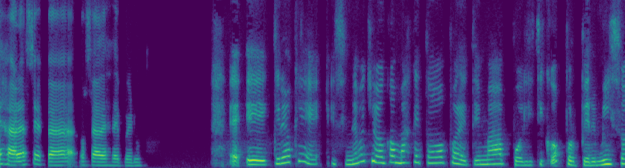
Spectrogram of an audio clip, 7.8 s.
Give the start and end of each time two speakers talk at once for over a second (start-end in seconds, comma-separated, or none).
none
